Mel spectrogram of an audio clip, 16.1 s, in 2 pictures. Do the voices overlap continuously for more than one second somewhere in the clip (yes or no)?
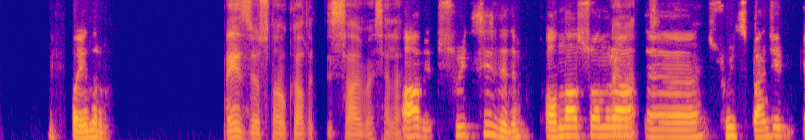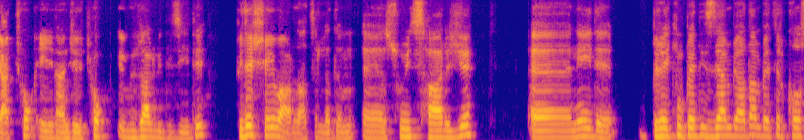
no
